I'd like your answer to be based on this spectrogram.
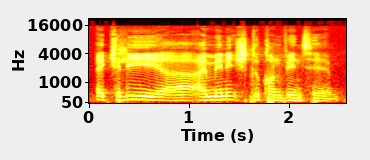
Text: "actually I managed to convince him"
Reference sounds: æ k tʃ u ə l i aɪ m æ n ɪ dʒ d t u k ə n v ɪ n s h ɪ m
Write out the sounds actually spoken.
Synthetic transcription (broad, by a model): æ k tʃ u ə l i aɪ m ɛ n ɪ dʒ t u k ə n v ɪ n s h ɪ m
